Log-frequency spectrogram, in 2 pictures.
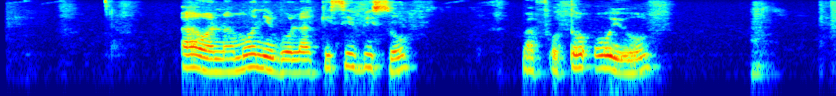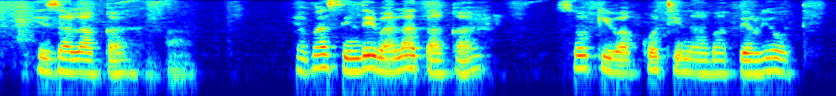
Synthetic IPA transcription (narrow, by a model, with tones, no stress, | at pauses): a˦wa˨na˨mɔ˦ni˦bo˨la˨ki˦si˦bi˦so˦ | ba˨fo˨to˦ʔo˦jo˨ | e˨za˨la˨ka˨ | ja˨ba˦si˨nde˦ba˨la˦ta˨ka˨ | sɔ˦ki˦ba˨ko˦ti˨na˨ba˨pe˨ʁi˦ɔ˦˨d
